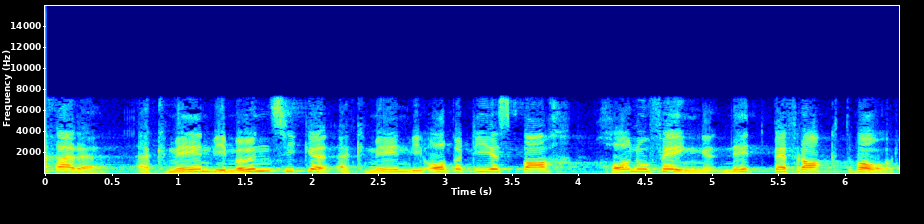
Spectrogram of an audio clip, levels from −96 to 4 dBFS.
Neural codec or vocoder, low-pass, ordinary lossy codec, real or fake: none; 7.2 kHz; none; real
